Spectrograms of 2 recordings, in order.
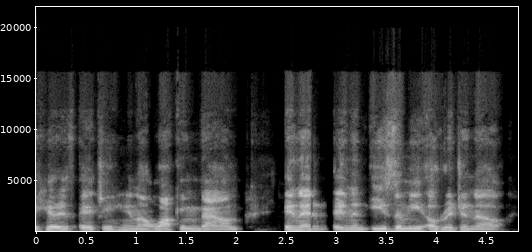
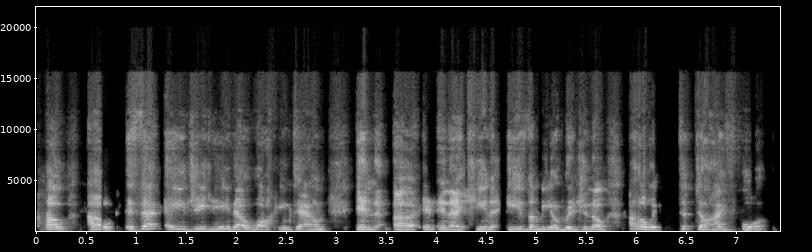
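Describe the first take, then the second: First: A hint of a French accent, lower and more even; light French-accent runway commentary; Frenchman voice. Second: A light, raised gossipy red-carpet voice; lightly voiced Joan Rivers, gushing over the runway look. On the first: Host redoing the runway line in a French accent. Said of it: "I could talk like the Frenchman". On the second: Podcast host doing Joan Rivers for his cohost, lightly raised and gushing. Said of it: "let me try to do my best Joan Rivers".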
